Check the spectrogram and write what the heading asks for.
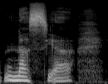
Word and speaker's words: nasya: One thing that we can do at home that is a very simple Ayurvedic practice is something called nasya. It's spelled N-A-S-Y-A, and it's a simple application of oil to the nose.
